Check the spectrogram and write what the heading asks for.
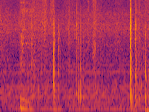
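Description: Hard plastic booster-seat parts being handled: a few light clicks and knocks, the sharpest just before the end, over a steady hum.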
